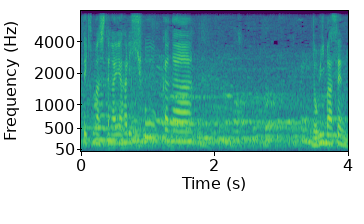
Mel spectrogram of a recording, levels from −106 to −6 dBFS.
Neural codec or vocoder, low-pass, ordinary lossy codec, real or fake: none; 7.2 kHz; none; real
